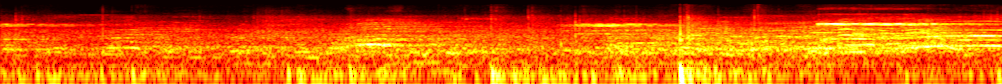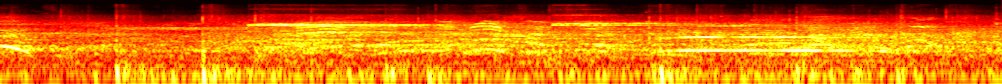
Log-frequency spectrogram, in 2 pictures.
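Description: Volleyball rally in a large, echoing sports hall: a few sharp hits of the ball and short high squeaks of athletic shoes on the court floor. Voices of players and spectators chatter underneath.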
